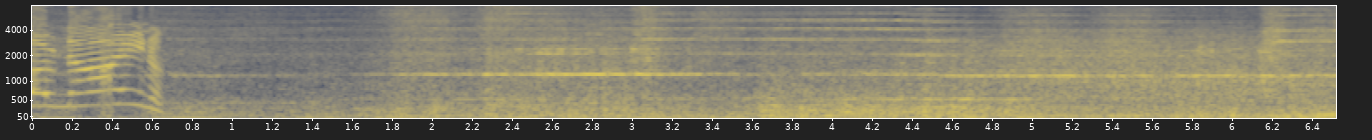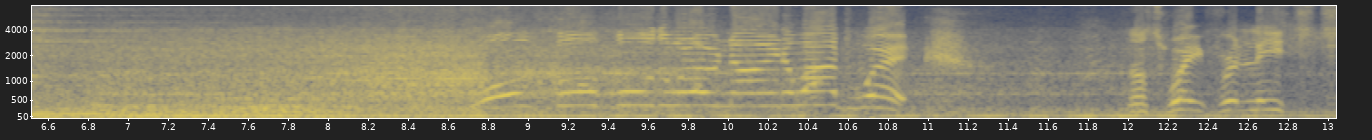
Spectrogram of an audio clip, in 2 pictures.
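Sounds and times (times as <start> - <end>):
train rumble: 0.0 - 13.0
train wheels squealing: 0.5 - 7.0.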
